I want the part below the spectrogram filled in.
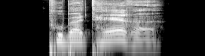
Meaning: inflection of pubertär: 1. strong/mixed nominative/accusative feminine singular 2. strong nominative/accusative plural 3. weak nominative all-gender singular
- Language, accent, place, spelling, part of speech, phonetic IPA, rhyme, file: German, Germany, Berlin, pubertäre, adjective, [pubɛʁˈtɛːʁə], -ɛːʁə, De-pubertäre.ogg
